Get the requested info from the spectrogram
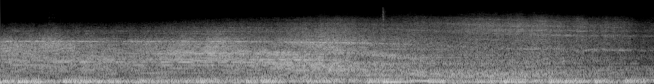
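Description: An aircraft flying past, a loud steady rush whose pitch falls as it goes by, over a low music score.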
